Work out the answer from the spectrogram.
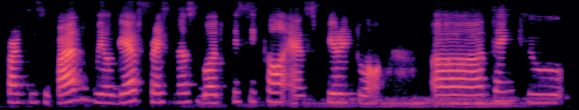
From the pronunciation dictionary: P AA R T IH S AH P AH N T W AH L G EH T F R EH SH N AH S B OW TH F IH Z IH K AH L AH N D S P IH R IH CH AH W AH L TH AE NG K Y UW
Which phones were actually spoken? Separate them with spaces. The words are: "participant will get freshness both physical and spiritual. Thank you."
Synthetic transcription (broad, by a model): P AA R T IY S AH P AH N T W AH L G EH T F R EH S N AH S B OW T F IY S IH K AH L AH N S P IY R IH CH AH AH L T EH NG K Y UW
